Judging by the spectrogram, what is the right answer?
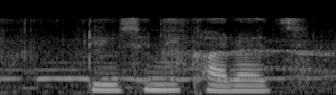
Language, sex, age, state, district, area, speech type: Santali, female, 18-30, West Bengal, Purulia, rural, spontaneous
